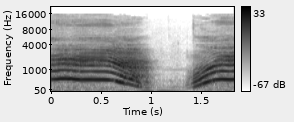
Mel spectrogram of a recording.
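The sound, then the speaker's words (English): A voice imitates the old-fashioned horn sound that was set on a car: a loud, nasal held tone that bends downward and cuts off, then after a short gap swoops back up in a second honk. “And so I changed her horn sound. Yeah. And so she honks her horn and then it's like.”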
